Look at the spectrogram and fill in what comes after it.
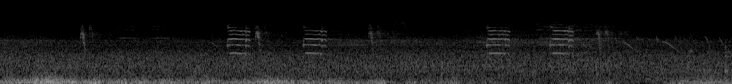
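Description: A bird calling outdoors: four short calls in two pairs, the second pair about two and a half seconds after the first, over a low steady rumble.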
